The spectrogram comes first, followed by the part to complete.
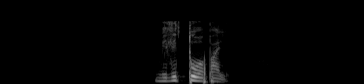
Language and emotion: Russian, angry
